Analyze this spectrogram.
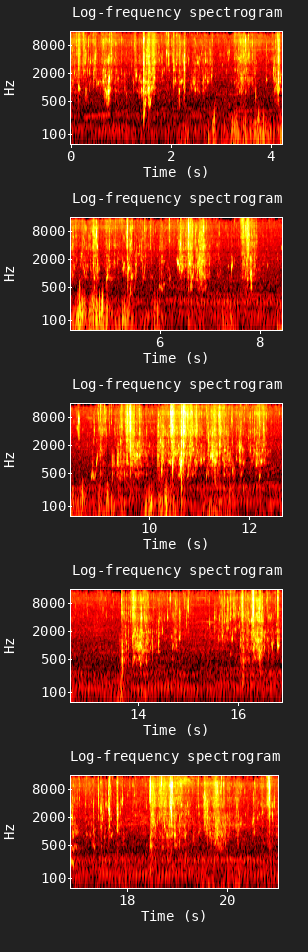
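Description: Hands splash and slosh in shallow muddy water.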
